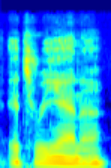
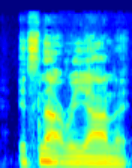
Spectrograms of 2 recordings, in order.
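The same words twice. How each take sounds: First: Rihanna with "an" in the middle, ree-ANN-uh; low, matter-of-fact Rihanna with a short "a"; corrected pronunciation of Rihanna. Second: Rihanna with "ah" in the middle, ree-AH-nuh; low, matter-of-fact Rihanna with an open "ah"; common mispronunciation of Rihanna. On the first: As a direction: say Rihanna with the vowel of "and". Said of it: "someone else gave me this information". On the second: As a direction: say Rihanna the American way, with an "ah". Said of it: "that we mispronounce her name". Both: Shown as a demonstration.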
